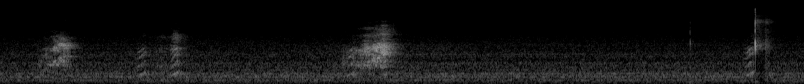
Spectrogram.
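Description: An Amazon parrot gives three nasal, meow-like calls in the first four seconds, then a sharp click near the end, in a quiet room.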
